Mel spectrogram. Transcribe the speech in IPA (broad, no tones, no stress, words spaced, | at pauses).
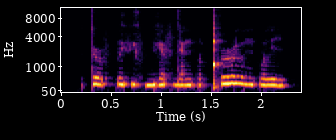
tə˞fpɪfʲɔf bʲæfdæŋpə ǃʰə˞lʊŋpʊli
